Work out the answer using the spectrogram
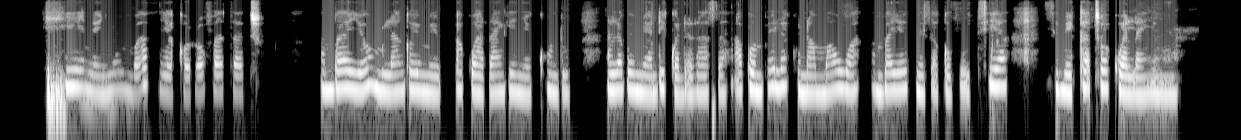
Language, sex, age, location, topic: Swahili, female, 18-24, Nakuru, education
